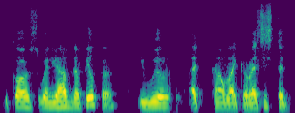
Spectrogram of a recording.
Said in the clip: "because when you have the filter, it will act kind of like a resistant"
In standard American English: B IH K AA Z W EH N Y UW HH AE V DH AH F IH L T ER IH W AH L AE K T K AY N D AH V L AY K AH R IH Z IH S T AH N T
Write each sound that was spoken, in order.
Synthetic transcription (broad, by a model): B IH K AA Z W EH N Y UW HH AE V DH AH F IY L T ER IH W AH L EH T K AY N D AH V L AY K AH R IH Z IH S T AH N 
